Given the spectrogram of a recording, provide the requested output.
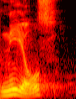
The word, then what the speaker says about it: Niels: Heidi Seaman's nephew, it looks like Niles, but it's pronounced Niels.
